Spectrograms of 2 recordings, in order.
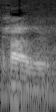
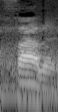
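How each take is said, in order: First: The name starts with a k sound. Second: The name starts with an s sound. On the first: The speaker calls it right. "not Kyler" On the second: The speaker calls it wrong. "I always used to pronounce it Siler"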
